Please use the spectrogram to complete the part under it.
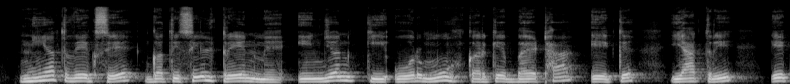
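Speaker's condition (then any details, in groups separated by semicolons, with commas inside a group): No condition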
